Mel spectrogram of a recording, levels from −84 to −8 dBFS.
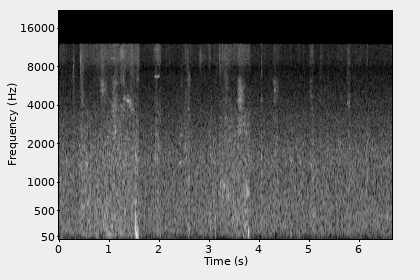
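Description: At 0.39 s there is a skip ahead. Roughly 0.7 seconds of speech never plays. It was lost in transit, or discarded when the jitter buffer overflowed while later audio was already queued. Nothing fills the hole. The speech on either side is butted together almost directly. The listener hears an abrupt jump forward, with part of a syllable or several words simply gone and no silence marking the cut.

From 0.51 s to 2.17 s comes a jitter buffer speed-up. The buffer was holding more audio than its target. To shrink that delay, the receiver cut out tiny pieces, one or a few pitch periods long, again and again. In total around 150 ms was removed. Playback runs at 109 percent speed. The pitch stays the same, so the talker sounds oddly hurried rather than higher. The top end stops near 12 kHz, which fits the Opus call path.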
